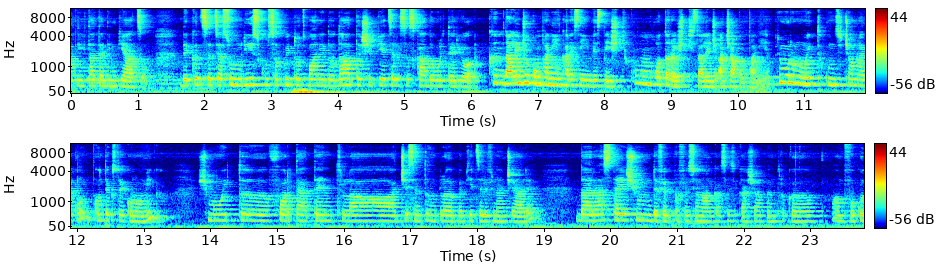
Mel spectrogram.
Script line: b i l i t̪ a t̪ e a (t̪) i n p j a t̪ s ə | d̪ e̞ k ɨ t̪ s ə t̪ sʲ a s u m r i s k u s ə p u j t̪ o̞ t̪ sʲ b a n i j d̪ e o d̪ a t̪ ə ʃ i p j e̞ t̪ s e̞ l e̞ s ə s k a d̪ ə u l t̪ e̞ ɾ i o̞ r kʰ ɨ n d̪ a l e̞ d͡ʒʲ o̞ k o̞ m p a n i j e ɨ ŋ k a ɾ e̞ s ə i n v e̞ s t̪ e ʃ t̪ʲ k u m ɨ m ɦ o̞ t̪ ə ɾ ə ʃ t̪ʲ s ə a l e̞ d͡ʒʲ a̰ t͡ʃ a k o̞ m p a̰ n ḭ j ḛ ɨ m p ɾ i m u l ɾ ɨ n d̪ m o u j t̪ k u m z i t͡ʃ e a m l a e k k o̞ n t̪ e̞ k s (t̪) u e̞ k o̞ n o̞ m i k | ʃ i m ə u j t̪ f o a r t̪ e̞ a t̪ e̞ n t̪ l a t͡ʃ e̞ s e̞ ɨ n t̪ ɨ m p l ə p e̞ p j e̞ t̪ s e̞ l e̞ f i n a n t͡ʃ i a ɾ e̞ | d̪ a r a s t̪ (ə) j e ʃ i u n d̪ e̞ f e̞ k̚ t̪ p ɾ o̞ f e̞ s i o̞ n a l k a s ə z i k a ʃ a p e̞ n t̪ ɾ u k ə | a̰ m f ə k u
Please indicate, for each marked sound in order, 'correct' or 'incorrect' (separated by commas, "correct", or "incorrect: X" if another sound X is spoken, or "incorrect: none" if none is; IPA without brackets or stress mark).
incorrect: d̪, correct, incorrect: a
